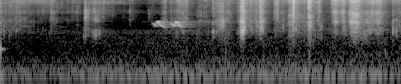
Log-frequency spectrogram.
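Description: Quiet outdoor background with a faint low rumble and scattered small clicks, and a short bird chirp of a few quick high notes about one and a half seconds in.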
